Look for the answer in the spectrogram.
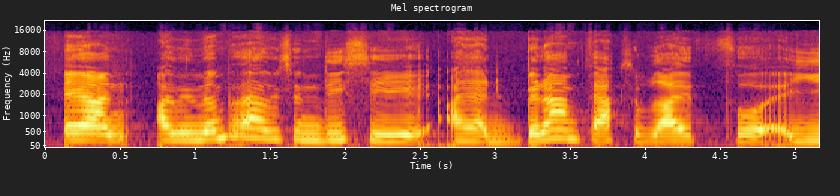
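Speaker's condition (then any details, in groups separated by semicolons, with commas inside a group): Cerebral palsy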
